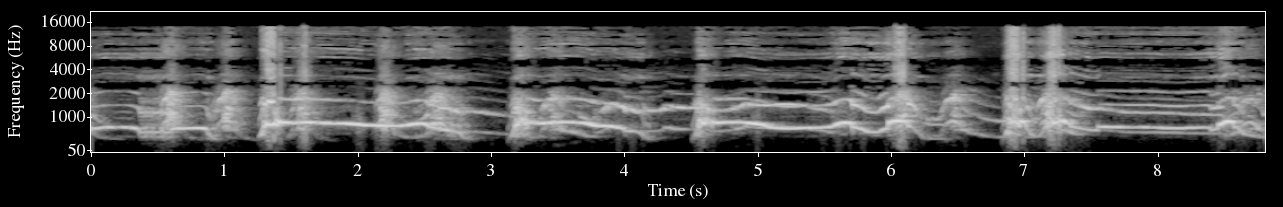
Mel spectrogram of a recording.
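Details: Howling greyhound giving drawn-out, wavering wails that slide up and down in pitch, punctuated by sharp bark-like bursts between the howls.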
